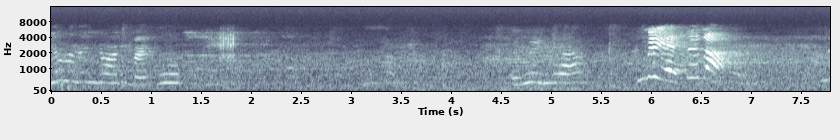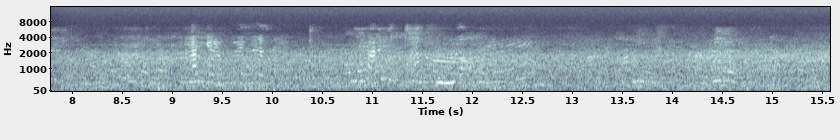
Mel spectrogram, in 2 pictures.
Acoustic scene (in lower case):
residential area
